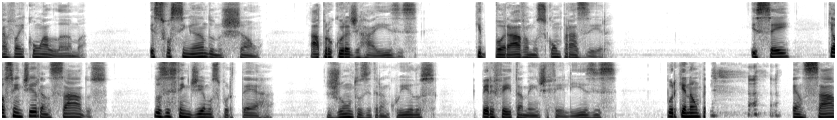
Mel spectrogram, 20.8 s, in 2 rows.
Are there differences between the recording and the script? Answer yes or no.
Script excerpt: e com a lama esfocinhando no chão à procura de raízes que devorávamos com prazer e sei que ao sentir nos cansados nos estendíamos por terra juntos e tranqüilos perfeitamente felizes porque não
yes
